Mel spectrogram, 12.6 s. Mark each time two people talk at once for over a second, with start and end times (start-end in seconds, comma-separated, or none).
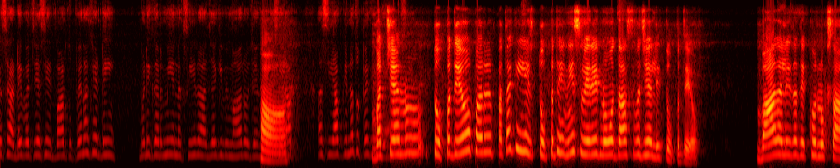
none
